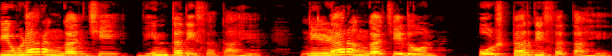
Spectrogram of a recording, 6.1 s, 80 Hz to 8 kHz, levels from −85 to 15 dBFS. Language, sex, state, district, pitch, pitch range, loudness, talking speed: Marathi, female, Maharashtra, Sindhudurg, 240 Hz, 215-280 Hz, -18 LUFS, 110 wpm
